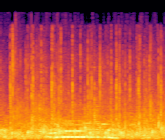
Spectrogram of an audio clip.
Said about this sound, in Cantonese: 希望大家俾啲熱烈嘅掌聲鼓勵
